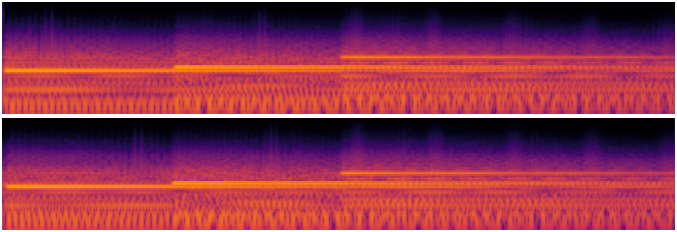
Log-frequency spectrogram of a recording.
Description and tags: Some notes from a digital synthesizer patch that I created. Somewhat dark I guess.
loop, ambient, noisy, atmosphere, dark, digital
